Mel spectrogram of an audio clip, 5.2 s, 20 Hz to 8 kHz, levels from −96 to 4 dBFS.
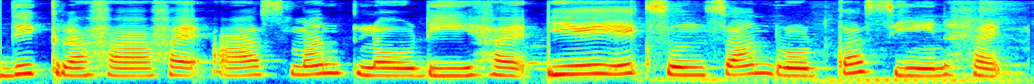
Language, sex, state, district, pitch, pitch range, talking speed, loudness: Hindi, female, Karnataka, Bangalore, 245 Hz, 230-275 Hz, 150 wpm, -13 LUFS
